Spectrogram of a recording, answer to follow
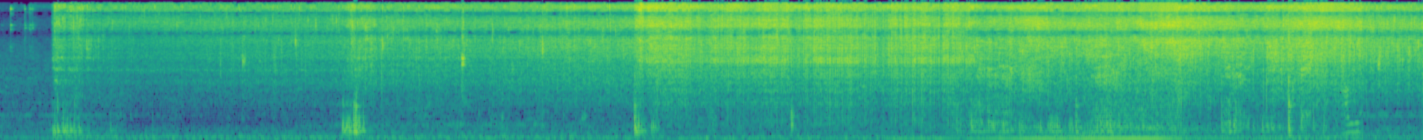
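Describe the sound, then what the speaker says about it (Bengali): Potato slices fry in hot oil with a loud, steady sizzle close to the pan, broken early by a few knocks and scrapes of stirring, the hiss swelling fuller toward the end. "তাই আমি আলু পাটা ভেজে নেব"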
